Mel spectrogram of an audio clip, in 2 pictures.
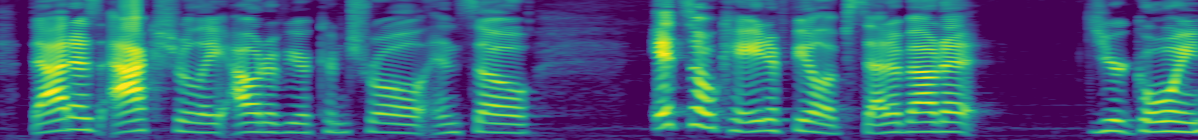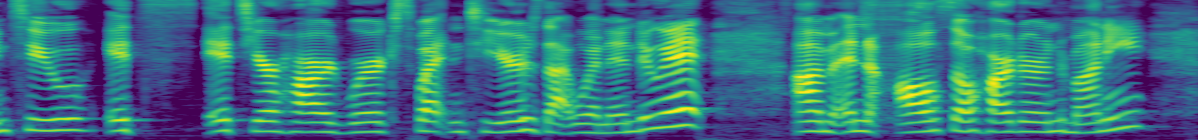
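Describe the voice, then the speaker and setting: In a very clean recording with a silent background, a woman with an Upper Midwest accent speaks at a moderate pace, her medium pitch bright and sharp in tone with ordinary variation. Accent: Upper Midwest American. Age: 20s. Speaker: teacher and suicide prevention speaker. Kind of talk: interview.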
